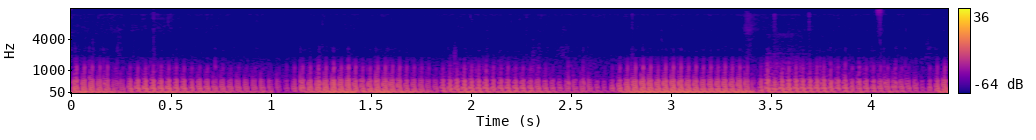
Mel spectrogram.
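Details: Kittens wake their owner with loud close purring: rich low vibrating rumble in even in-and-out breaths, each lasting about a second.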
